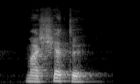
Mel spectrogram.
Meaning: machete
- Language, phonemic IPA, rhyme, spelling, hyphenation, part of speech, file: Dutch, /ˌmɑˈʃɛ.tə/, -ɛtə, machete, ma‧che‧te, noun, Nl-machete.ogg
